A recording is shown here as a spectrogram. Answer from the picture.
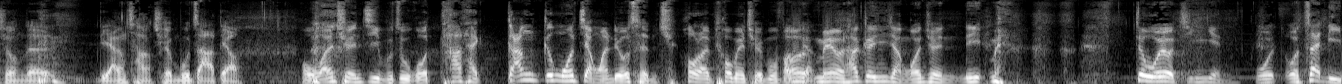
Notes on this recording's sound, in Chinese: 錄音地點：咖啡秘辛五妃店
